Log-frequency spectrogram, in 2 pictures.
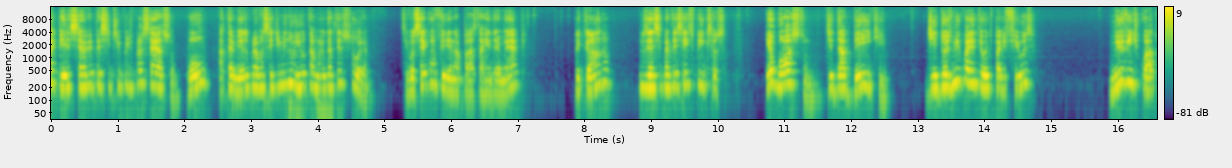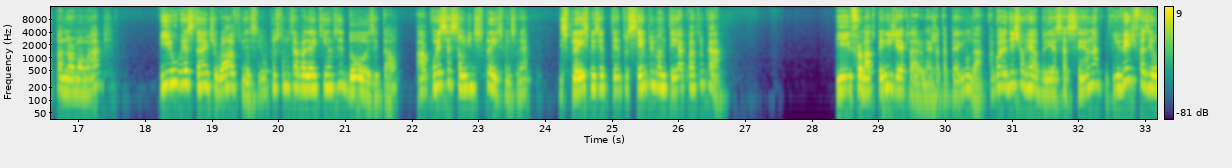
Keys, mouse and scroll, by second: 0.4 scroll down 1, 5.6 click, 7.1 click, 7.6 click, 10.2 click, 27.7 middle click, 28.4 scroll down 1, 29.3 middle click, 30.9 click, 32.2 click.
